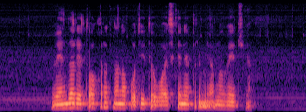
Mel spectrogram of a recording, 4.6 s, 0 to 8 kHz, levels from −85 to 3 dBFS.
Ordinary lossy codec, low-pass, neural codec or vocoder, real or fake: none; none; none; real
